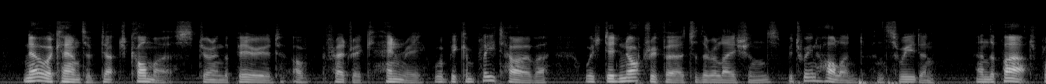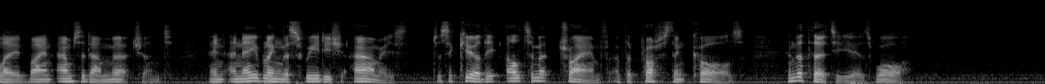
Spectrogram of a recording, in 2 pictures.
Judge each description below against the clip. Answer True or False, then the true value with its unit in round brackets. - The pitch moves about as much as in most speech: True (5.0 semitones)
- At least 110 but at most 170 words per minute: True (150 wpm)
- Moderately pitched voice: False (115 Hz)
